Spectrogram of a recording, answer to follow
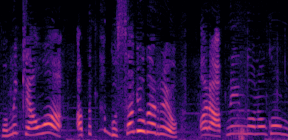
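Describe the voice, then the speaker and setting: A pampered young daughter, as a young woman plays her, speaks in a high, bright voice that swings up and down. Her tone is whiny and coaxing. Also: expressive, fast, highs cut off, faint music behind. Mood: worried. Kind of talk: amateur web drama acting.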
